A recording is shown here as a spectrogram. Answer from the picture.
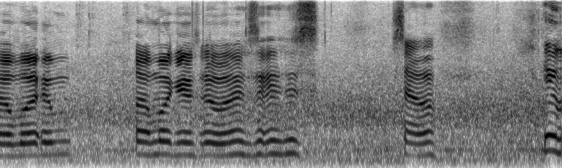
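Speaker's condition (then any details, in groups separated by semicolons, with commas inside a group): Cerebral palsy; body affected; speech disability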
